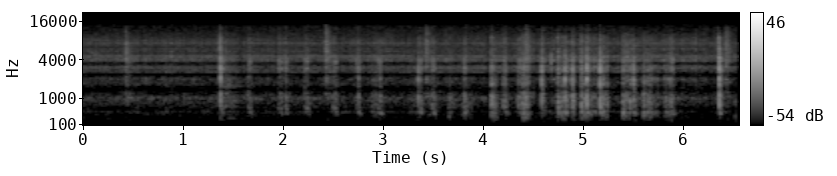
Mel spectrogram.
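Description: Irregular small clicks and ticks over a faint steady hiss. They come thicker and faster about four to six seconds in, with one sharper click near the end.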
